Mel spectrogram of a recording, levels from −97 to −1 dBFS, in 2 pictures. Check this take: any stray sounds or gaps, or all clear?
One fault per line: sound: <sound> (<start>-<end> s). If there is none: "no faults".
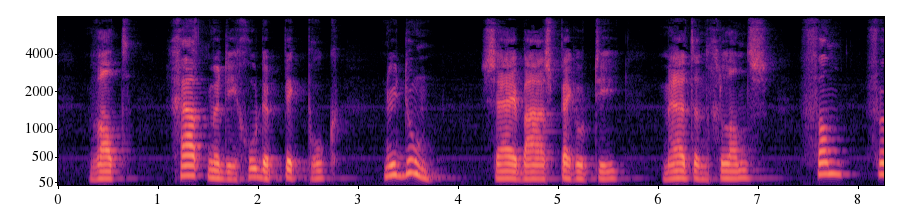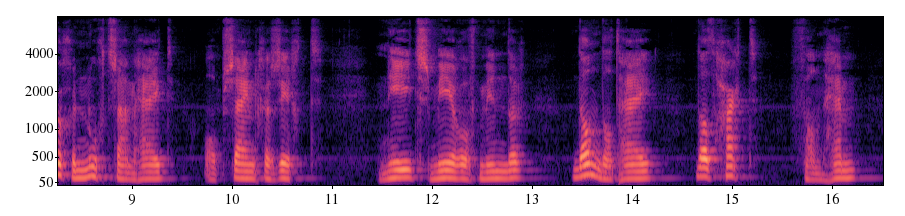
no faults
